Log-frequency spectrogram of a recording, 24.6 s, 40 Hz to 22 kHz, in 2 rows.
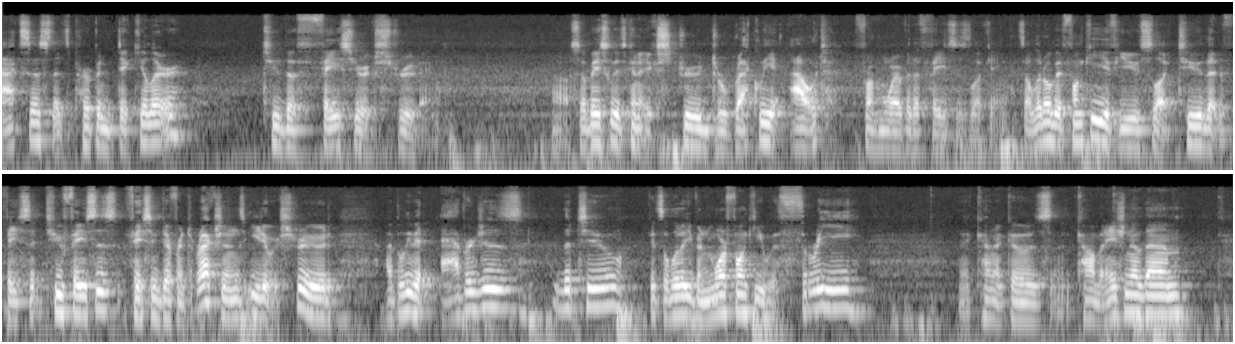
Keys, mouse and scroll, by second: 6.0 Escape, 10.6 shift+click, 11.4 middle click, 11.5 middle click, 12.5 middle click, 17.8 Escape, 18.9 shift+click, 21.5 click, 23.6 middle click, 24.0 ctrl+z.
